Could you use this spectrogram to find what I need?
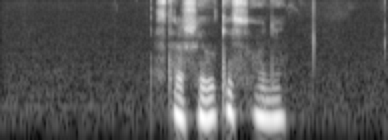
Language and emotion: Russian, neutral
